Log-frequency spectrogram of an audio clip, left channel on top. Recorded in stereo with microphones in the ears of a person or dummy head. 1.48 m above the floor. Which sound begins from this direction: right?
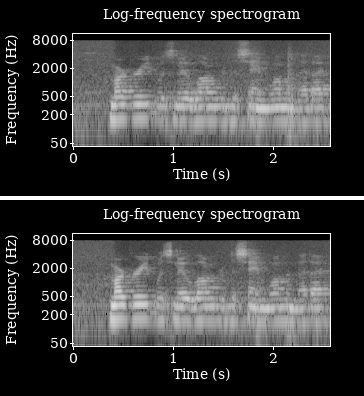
A man speaking, at 0.4 s.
